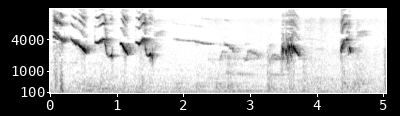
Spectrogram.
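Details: Oriental magpie-robin, known as kacer, giving provoking song: rapid falling whistles and high buzzy bursts, a gap with soft gliding whistles, then two short harsh phrases.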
